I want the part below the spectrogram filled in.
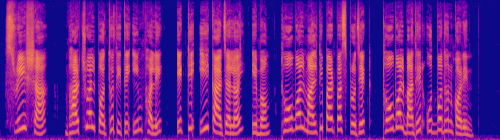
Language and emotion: Bengali, neutral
